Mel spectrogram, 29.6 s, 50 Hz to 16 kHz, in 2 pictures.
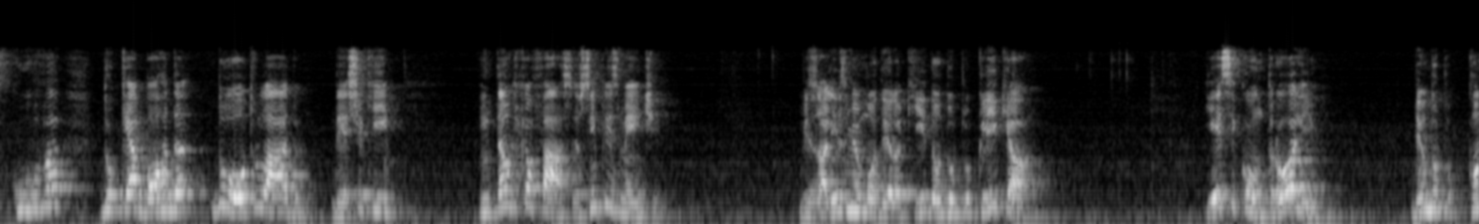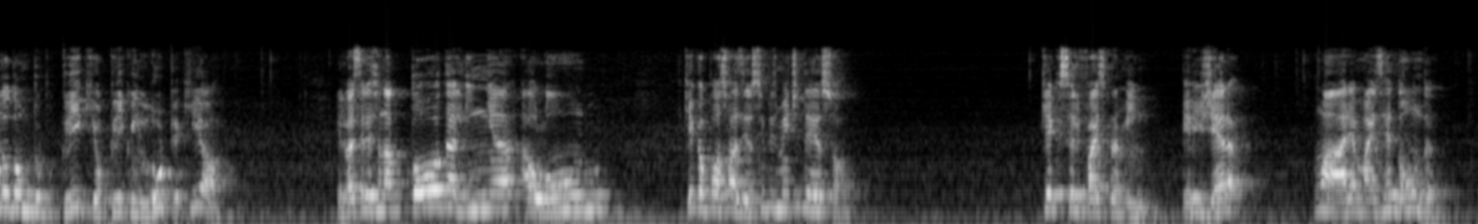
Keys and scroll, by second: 8.0 F3, 11.5 F3.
